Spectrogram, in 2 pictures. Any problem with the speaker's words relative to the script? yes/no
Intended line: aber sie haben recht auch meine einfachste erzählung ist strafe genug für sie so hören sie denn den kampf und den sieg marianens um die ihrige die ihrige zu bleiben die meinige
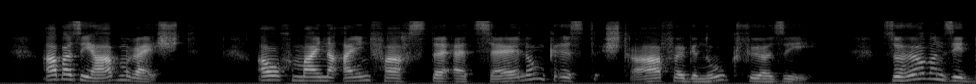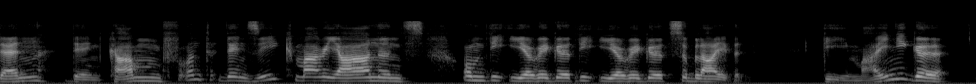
no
